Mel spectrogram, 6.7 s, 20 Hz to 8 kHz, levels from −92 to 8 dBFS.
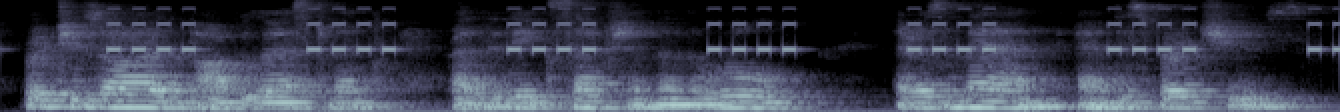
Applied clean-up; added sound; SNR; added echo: none; Alarm; 13 dB; reverberation time 0.9 s.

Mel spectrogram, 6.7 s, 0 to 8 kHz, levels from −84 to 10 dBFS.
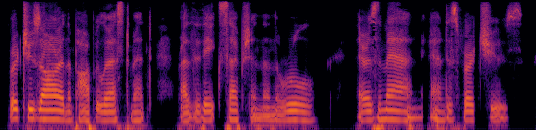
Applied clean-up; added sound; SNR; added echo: none; none; none; none.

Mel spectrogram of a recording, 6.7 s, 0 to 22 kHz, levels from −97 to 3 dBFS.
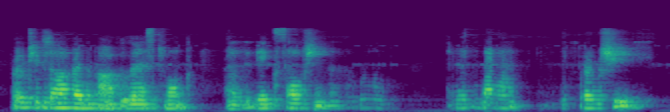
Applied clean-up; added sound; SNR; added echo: neural mask model DeepFilterNet 3.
